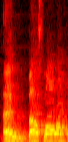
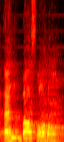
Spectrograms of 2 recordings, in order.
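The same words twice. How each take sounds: First: The stress is on the first syllable, ba. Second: The stress is on the second syllable, sa. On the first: The speaker calls it right. "Ba tu kena tekan" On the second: The speaker calls it wrong. "jangan tekan kat sad"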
